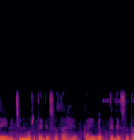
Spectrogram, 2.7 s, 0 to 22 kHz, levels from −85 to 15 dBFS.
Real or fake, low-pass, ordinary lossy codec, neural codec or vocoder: real; none; none; none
